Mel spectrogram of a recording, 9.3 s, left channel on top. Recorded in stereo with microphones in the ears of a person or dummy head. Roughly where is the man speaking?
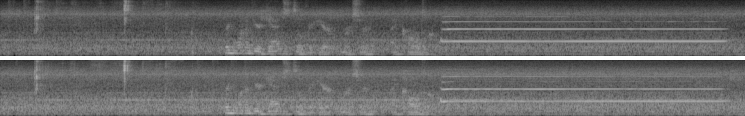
Right.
